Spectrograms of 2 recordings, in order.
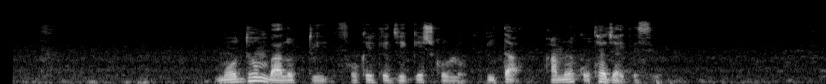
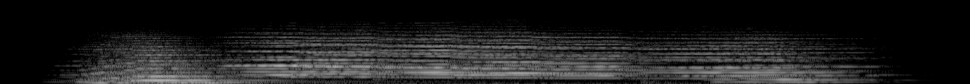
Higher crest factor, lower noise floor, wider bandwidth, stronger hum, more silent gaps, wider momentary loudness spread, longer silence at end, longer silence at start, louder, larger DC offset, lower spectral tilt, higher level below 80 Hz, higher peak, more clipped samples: about the same, 22 dB vs 18 dB; second, -51 dBFS vs -75 dBFS; second, 8 kHz vs 12 kHz; neither; neither; about the same, 15 LU vs 13 LU; first, 1.65 s vs 0.9 s; first, 0.9 s vs 0.65 s; first, -20 LUFS vs -31 LUFS; neither; about the same, -6.5 dB/octave vs -6 dB/octave; first, -44 dBFS vs -50 dBFS; first, 0 dBFS vs -16 dBFS; neither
